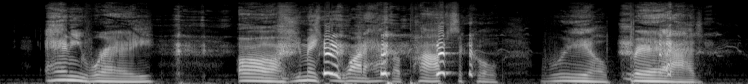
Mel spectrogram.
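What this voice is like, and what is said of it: Impression of CJ, Stifler's mom-like voice. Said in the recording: “Say something CJ-ish in that voice ... do an impression of her ... It's Stifler's mom, basically.”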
